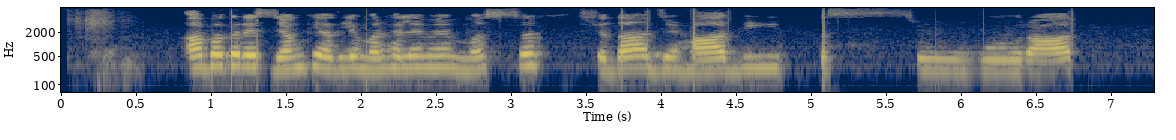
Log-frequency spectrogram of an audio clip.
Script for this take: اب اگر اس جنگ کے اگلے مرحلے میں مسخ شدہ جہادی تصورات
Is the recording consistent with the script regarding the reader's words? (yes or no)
yes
